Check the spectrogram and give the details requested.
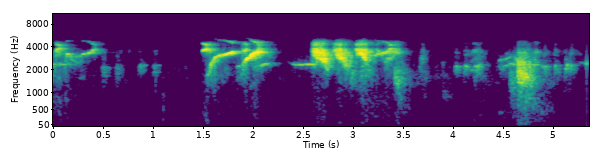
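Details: American goldfinch (Carduelis tristis) singing in bursts: short twitters, a pause, then a rich run of rising slurred whistles, a steady held note and rapid jumbled notes, with a rough lower note near the end.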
